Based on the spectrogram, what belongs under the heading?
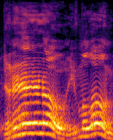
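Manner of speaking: high, loud string of no's; urgent mock protest. Voicing Daniel's idea.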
